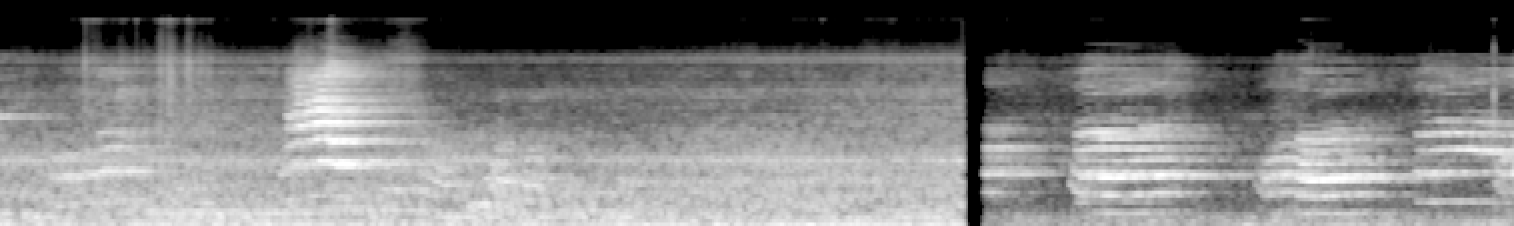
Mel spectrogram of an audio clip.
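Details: Female domestic cat in heat during mating season, calling for a male cat. One loud yowl rises out of heavy rumbling background noise. After a brief cut, a quieter stretch follows with three more drawn, wavering meows.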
